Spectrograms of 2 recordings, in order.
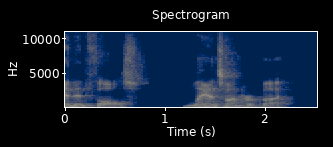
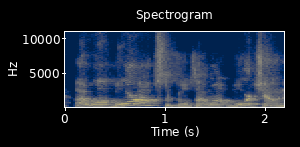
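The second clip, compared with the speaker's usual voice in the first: much higher and louder, hammed-up eagerness; playfully mocking people who want more obstacles; mock eager plea; 10 semitones higher, 8 dB louder than usual. Speaker to the crowd, mocking eager challenge-seekers, hammed-up loud eagerness.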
